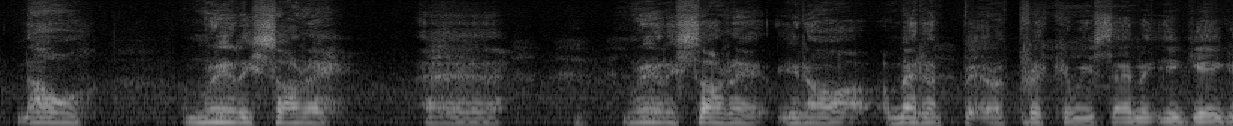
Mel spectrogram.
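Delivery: sheepish apology. Retold or imitated. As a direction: play the nervous brother saying sorry, lightly. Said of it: "our kid's gone all right sheepish".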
